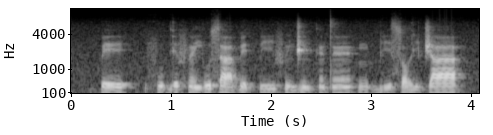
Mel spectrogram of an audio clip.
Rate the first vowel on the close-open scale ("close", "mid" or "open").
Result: mid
